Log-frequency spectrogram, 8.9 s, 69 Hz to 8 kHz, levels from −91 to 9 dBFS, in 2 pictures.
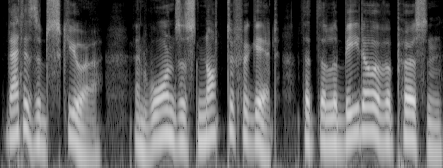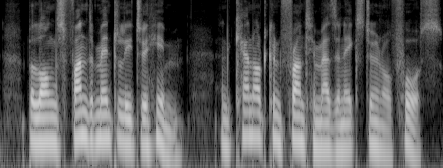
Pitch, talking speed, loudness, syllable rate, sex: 140 Hz, 185 wpm, -18 LUFS, 5.6 syllables/s, male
